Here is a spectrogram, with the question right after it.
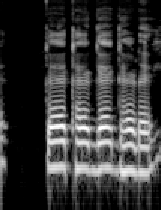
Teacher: पहला, तीसरा और पांचवा ये अलप्राण कहलाते हैं, और दूसरा और चौथा जो वर्ण होता है वो महाप्राण कहलाता है।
